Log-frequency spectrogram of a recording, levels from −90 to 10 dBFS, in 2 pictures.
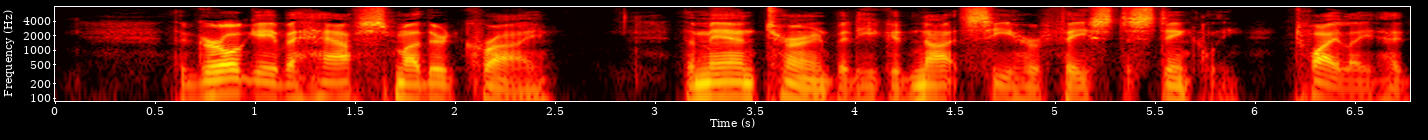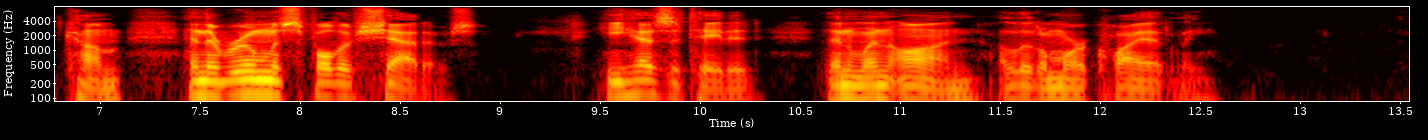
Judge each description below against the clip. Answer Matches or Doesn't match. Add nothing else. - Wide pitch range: Doesn't match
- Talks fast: Doesn't match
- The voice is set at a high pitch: Doesn't match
